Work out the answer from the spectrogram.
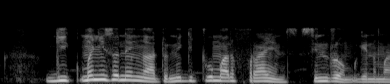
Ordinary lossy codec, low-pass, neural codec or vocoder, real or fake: Opus, 16 kbps; 5.4 kHz; none; real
